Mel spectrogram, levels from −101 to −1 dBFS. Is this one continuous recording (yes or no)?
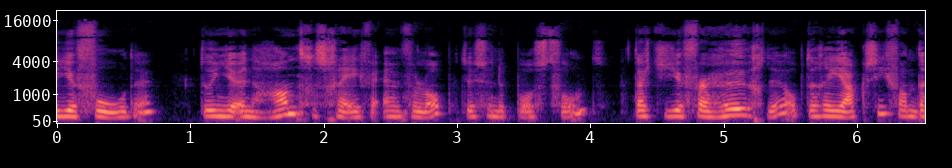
no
